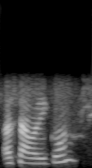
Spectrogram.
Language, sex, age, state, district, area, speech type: Urdu, female, 30-45, Uttar Pradesh, Aligarh, urban, conversation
